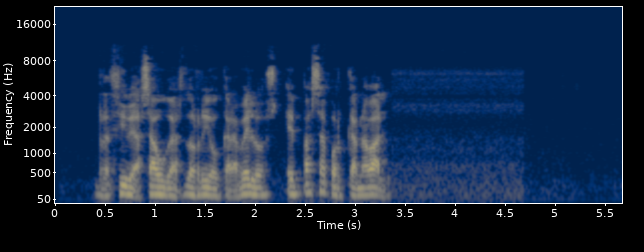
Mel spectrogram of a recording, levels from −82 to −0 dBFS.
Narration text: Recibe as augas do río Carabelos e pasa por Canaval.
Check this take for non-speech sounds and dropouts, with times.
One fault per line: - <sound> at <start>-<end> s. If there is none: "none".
none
